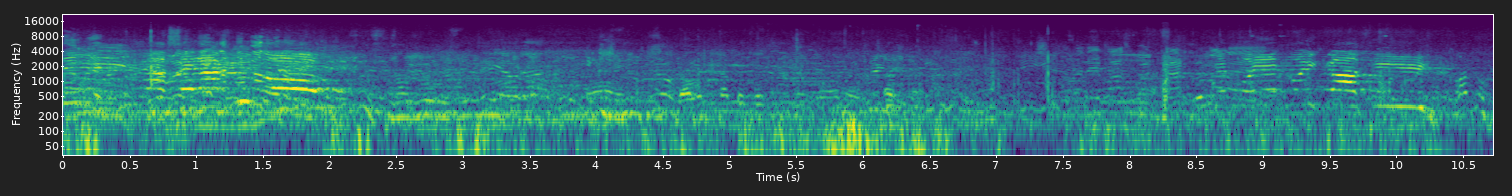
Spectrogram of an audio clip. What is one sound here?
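Men shout to each other from a distance on an open pitch outdoors.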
